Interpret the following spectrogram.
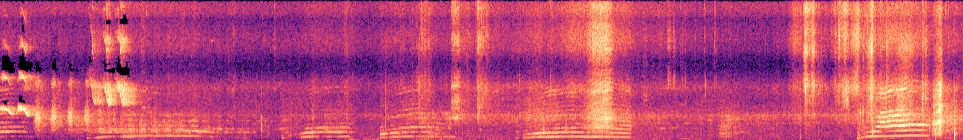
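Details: Thin, arching kitten mews recur every couple of seconds, rising then falling in pitch, over a hissing background with occasional thumps and rustles.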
